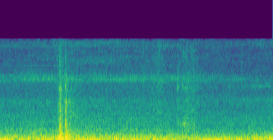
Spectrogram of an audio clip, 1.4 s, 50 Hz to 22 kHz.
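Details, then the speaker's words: Portable Breezy 3-speed evaporative air cooler with washable sponge filter, in a home office: steady soft even hum with low constant tone and one light tap; fan running smoothly and quietly. "it's quiet it's awesome i i can't say it enough"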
